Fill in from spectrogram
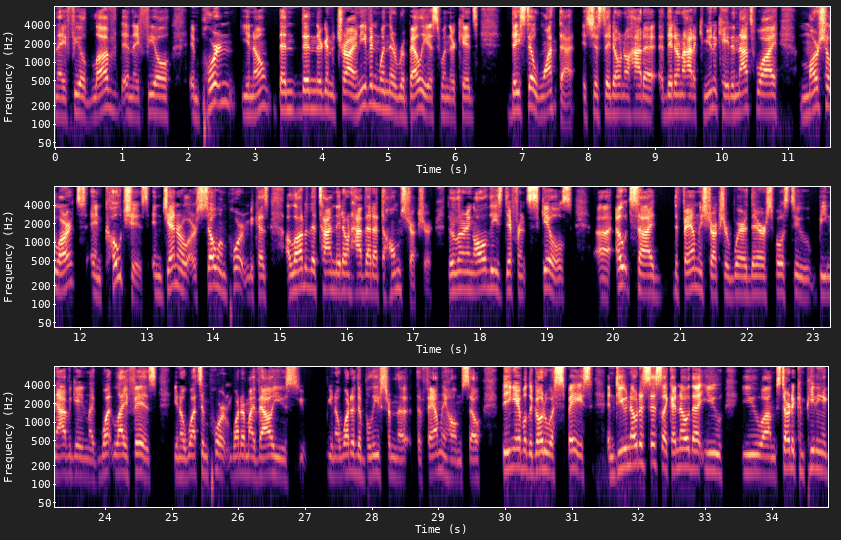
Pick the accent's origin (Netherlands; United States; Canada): Canada; I'm Canadian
